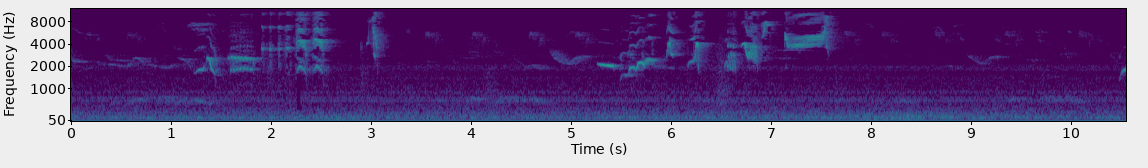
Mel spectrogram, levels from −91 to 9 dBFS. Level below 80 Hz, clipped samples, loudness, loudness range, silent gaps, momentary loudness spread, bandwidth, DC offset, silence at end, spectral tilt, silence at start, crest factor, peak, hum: -72 dBFS; under 0.1%; -44 LUFS; 5 LU; none; 22 LU; 12 kHz; under 0.1%; 0 s; -1 dB/octave; 0 s; 22 dB; -28 dBFS; none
